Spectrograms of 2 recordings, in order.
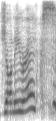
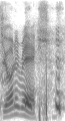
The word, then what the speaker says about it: Joni Rex: It would have been like Johnny Rex. Joni Rex. That's the international way of saying it.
